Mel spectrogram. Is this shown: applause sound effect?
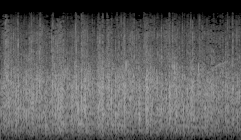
yes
